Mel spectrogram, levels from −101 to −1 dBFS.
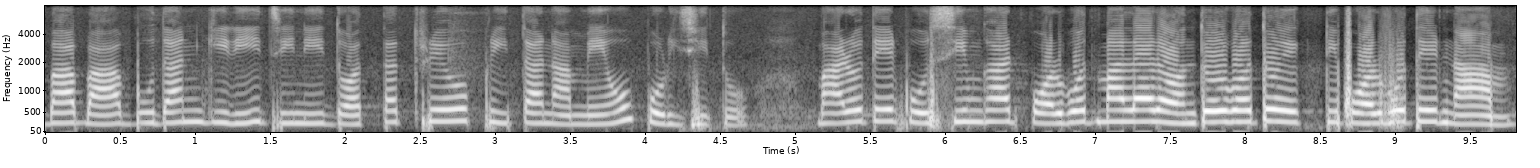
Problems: none marked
